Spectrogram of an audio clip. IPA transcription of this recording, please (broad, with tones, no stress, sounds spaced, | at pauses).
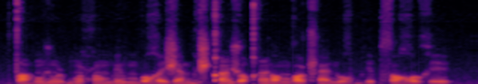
tˤ o˨˥ ɦ ũ˧˩˧ ʒ ũ˩ ɹ b ũ˨˥ ħ õ˩˧˩ b ẽ˥˧ v m b o˥˩ ʁ e˨˥ ʒ æ˨˥ m b i˥˩ ʒ qʼ ẽ˥˧ ʒ u˥˩ qʰ ĩ˩ ɾ ɒ˧˩˧ ŋ ɡ ɒ˥˩ ʈ͡ʂʰ æ˩ n u˨˥ ʁ bʱ e˧˩˧ p s ɒ˧˩˧ ʁ o˧˩˧ x e˥˩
